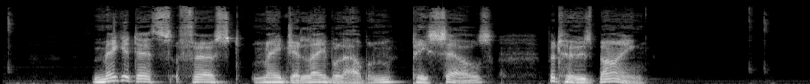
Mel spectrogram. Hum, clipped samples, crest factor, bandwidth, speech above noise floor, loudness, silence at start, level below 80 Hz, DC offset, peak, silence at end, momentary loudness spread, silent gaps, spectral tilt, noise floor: none; under 0.1%; 16 dB; 16.5 kHz; 47 dB; -14 LUFS; 0.95 s; -36 dBFS; under 0.1%; 0 dBFS; 1.65 s; 8 LU; none; -4.5 dB/octave; -62 dBFS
